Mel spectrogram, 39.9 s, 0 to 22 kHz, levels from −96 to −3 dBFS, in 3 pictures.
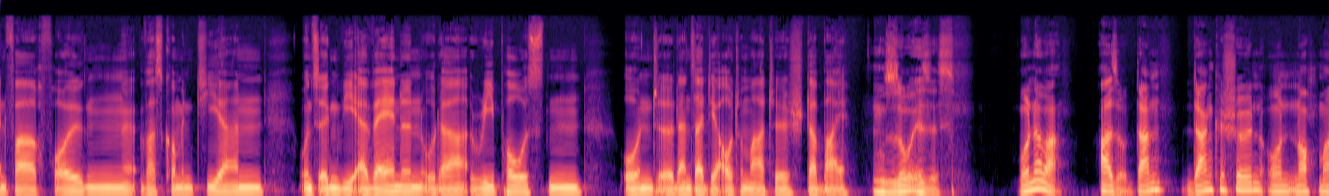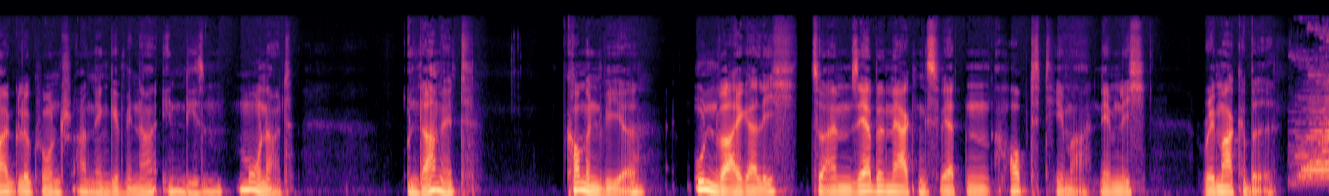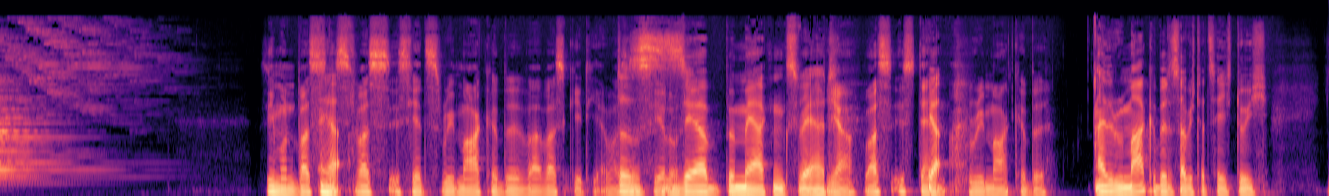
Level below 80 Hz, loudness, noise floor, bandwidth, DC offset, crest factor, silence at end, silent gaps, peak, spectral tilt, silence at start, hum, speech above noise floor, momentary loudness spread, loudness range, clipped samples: -42 dBFS; -18 LUFS; -71 dBFS; 14.5 kHz; under 0.1%; 18 dB; 0.65 s; none; 0 dBFS; -6.5 dB/octave; 0 s; none; 54 dB; 12 LU; 7 LU; under 0.1%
